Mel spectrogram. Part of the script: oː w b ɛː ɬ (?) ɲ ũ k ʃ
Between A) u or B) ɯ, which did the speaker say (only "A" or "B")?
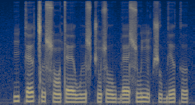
A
